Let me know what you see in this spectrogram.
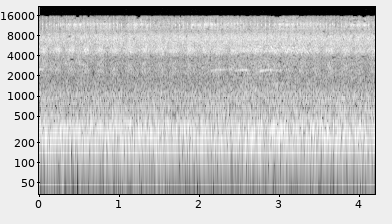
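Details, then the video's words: Summer meadow cicada chorus, an unbroken shrill sizzling wash of sound at high pitch, even in loudness throughout, with a couple of thin faint whistles briefly rising above it. "Summertime and Cicada Ambience"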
